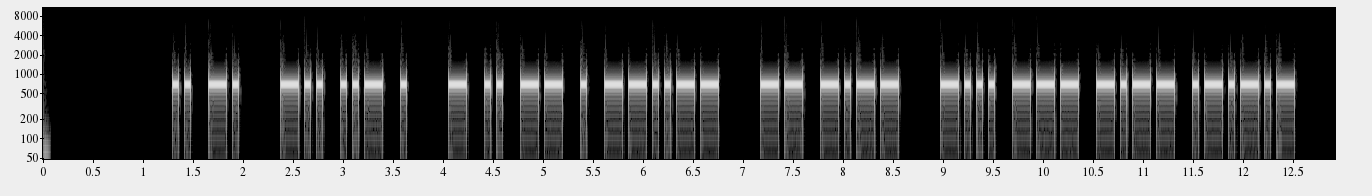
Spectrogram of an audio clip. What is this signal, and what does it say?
Morse code, heard as a keyed tone, about 20 wpm, 700 Hz. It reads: IN DUE TIME, MY BOY.
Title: Sentences from Top 1000 Words - Review Part 6 - 20wpm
